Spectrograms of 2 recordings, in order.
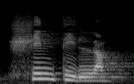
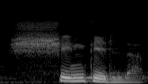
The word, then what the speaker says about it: scintilla: Scintilla. Scintilla. Scienza. Anything that has that sh sound in it.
